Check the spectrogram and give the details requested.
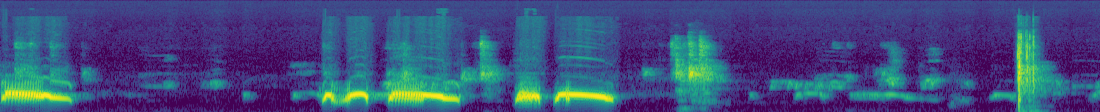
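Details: Spotted dove giving lure fighting coos in field-voice style: an opening falling coo, then two paired calls of doubled short notes and longer coos, soft trailing murmurs and one sharp click near the end.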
